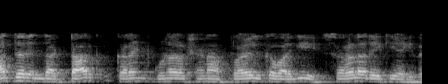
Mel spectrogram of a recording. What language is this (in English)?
Kannada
